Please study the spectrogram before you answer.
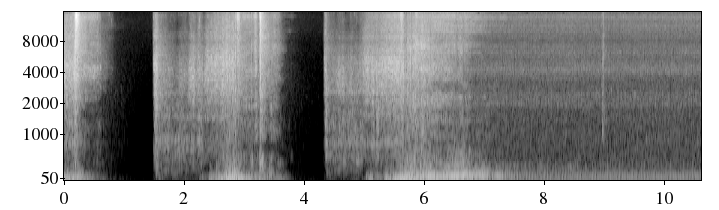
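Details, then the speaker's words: Abandoned, rusted 1978 Camaro 305, started after priming dirty fuel through a filter: two short cranks, a pop, then it fires, revs with a deep rumble and settles into a steady, even idle; running really good. "Oh yeah. Oh yeah. Now she sounds like a car. That thing's running really good."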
